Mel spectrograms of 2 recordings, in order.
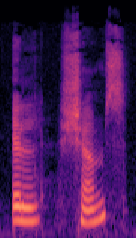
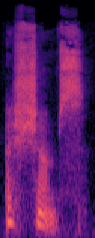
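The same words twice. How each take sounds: First: The opening sounds heavy, with a strong buzz. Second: The opening sounds smooth, without a strong buzz. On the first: The speaker calls it wrong. "there is a big buzz when I say الشمس" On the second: The speaker calls it right. "comparing to saying الشمس"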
